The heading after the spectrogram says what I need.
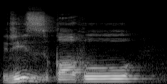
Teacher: ra ince tam i sesiyle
